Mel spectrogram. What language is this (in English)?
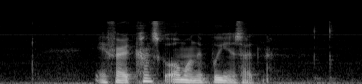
Faroese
